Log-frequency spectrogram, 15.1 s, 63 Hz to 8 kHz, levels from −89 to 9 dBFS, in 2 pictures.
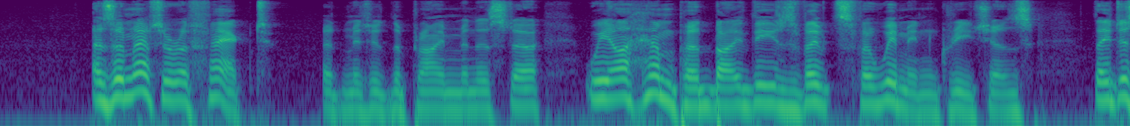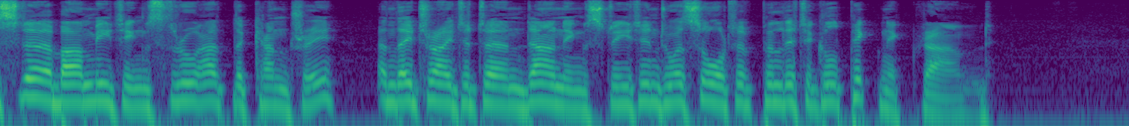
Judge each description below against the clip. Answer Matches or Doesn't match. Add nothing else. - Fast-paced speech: Doesn't match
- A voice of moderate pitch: Matches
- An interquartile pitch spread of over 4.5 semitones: Matches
